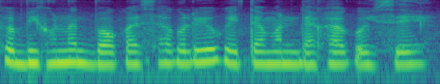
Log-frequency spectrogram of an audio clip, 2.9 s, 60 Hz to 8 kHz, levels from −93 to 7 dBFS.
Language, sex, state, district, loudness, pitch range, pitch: Assamese, female, Assam, Kamrup Metropolitan, -16 LUFS, 195-210 Hz, 200 Hz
